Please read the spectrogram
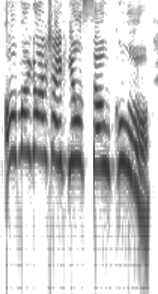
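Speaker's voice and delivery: very high, gushing self-imitation; high-pitched mock gush, slowing; giddy delight. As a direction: squeal it like a thrilled fan, drawing out the end. Retold delight at being invited.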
